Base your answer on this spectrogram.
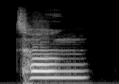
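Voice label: "ceng", Mandarin Chinese, first tone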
